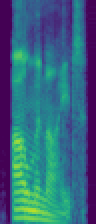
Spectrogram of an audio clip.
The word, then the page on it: ilmenite: British English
